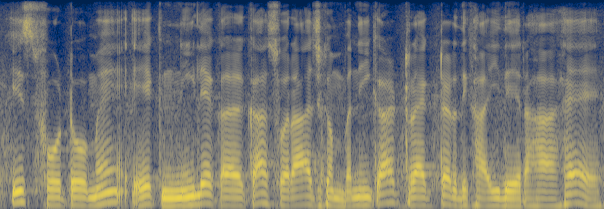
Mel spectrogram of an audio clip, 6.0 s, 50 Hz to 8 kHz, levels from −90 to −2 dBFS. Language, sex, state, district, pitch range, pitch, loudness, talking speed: Hindi, male, Mizoram, Aizawl, 105-125 Hz, 110 Hz, -15 LUFS, 150 wpm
